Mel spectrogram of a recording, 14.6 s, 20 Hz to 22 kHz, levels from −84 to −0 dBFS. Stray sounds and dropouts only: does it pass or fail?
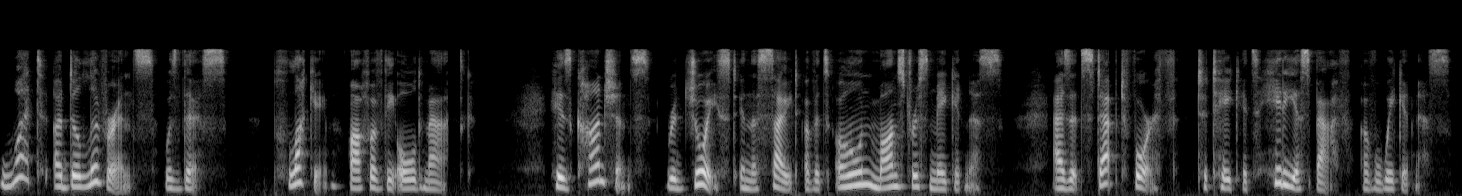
fail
